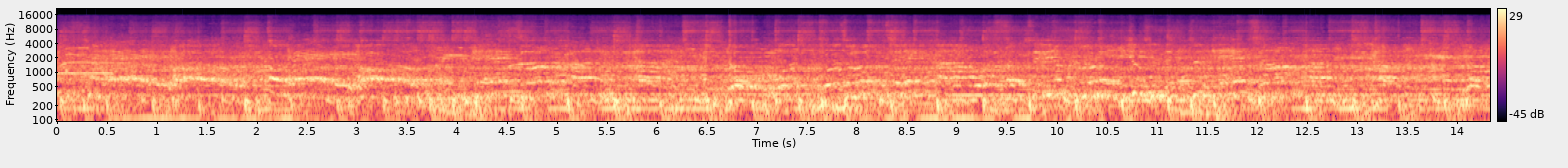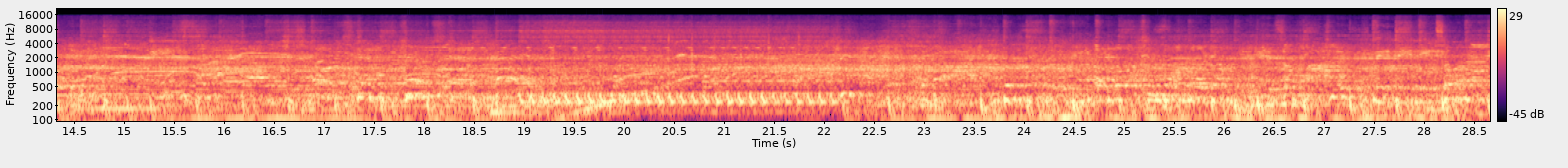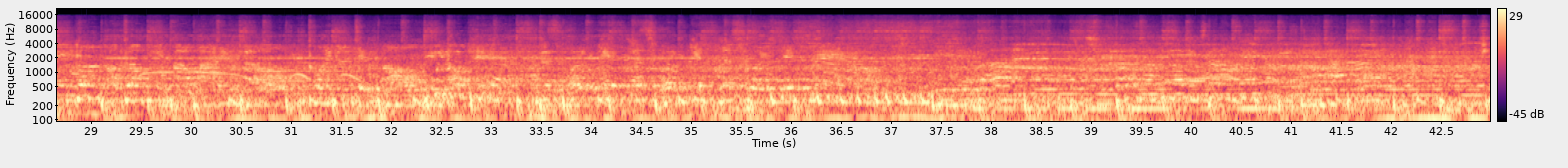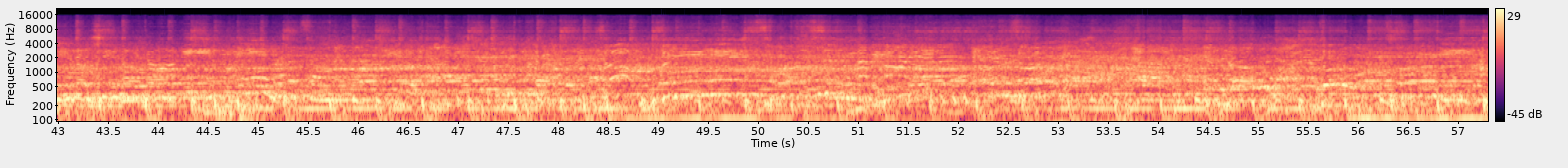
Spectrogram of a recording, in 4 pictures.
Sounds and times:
Music: 0:00.0 - 0:57.3.

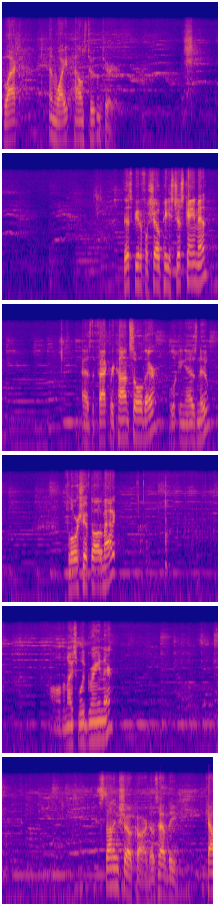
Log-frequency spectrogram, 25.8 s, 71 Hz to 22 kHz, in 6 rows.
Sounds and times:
Speech: 0:00.0 - 0:02.6, 0:06.8 - 0:08.4, 0:10.2 - 0:12.8, 0:14.2 - 0:15.2, 0:18.2 - 0:19.6, 0:23.6 - 0:25.8
Music: 0:00.0 - 0:25.8.

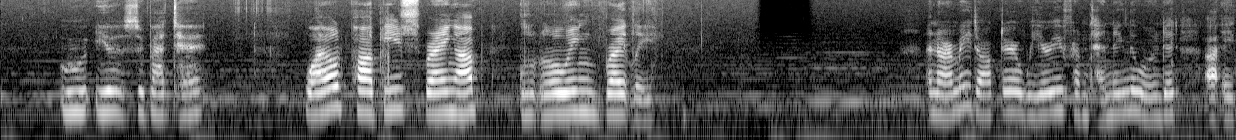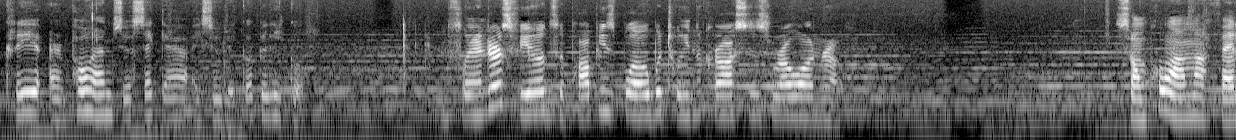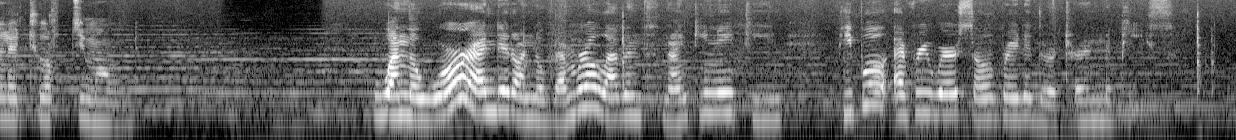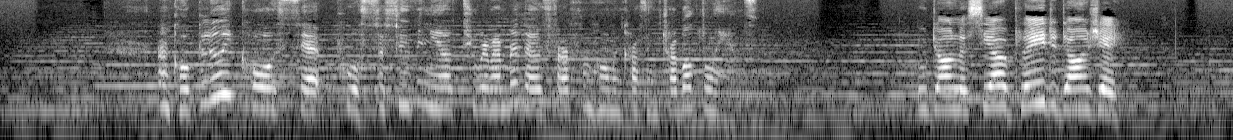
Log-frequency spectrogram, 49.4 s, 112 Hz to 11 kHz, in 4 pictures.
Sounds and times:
Music: 0:00.0 - 0:49.4
Speech: 0:00.6 - 0:02.1, 0:03.1 - 0:06.6, 0:09.3 - 0:15.5, 0:16.8 - 0:20.8, 0:23.5 - 0:26.1, 0:28.5 - 0:36.4, 0:38.7 - 0:44.6, 0:46.2 - 0:48.3.

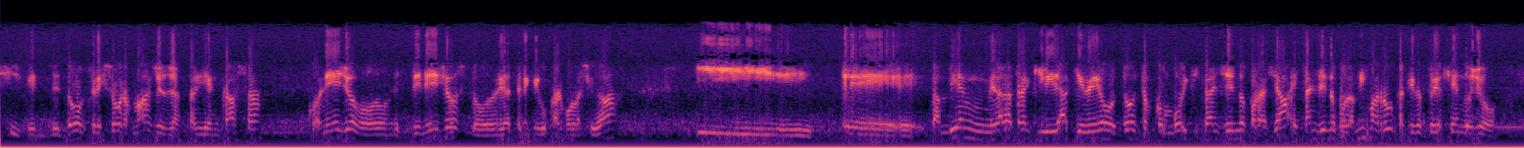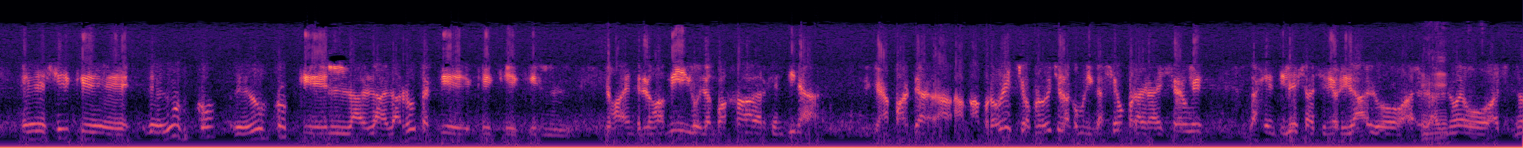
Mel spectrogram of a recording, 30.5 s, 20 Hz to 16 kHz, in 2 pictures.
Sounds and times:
Speech: 0:00.0 - 0:06.2, 0:07.0 - 0:30.4.

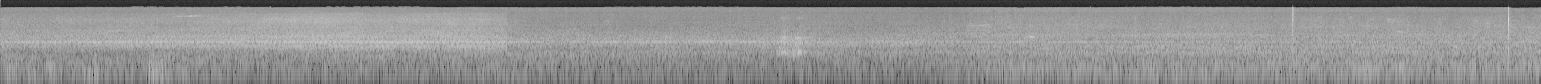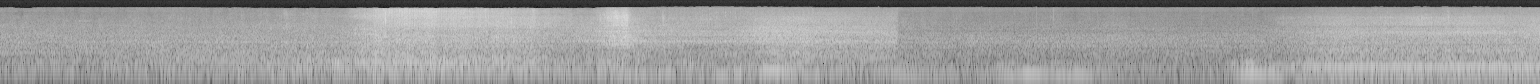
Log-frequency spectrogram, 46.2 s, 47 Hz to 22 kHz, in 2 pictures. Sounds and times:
Railroad car, train wagon: 0:00.0 - 0:46.2
Train: 0:00.0 - 0:46.2.

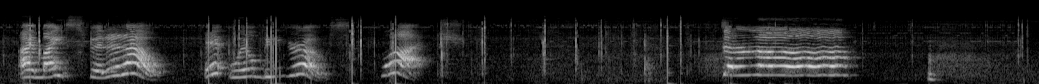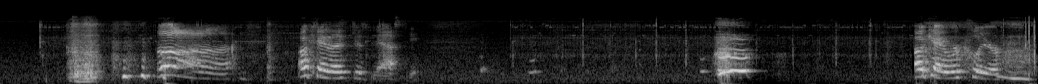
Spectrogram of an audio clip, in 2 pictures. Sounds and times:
Speech: 0:19.6 - 0:20.5.

